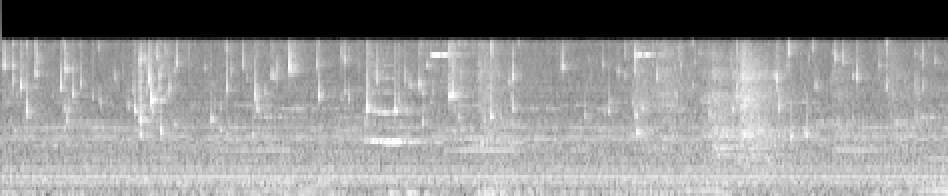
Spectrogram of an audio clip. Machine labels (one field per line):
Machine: pump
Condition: normal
